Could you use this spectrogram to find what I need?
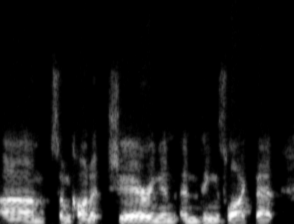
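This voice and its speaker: With an Australian accent, this man is talking. He holds a moderate pace. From Sydney, Australia. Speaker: life coach and trainer. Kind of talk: live webinar presentation. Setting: online video webinar. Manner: hesitant, many fillers.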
